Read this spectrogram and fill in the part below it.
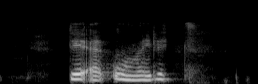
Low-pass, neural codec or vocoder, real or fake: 7.2 kHz; codec, 16 kHz, 1.1 kbps, Voila-Tokenizer; fake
